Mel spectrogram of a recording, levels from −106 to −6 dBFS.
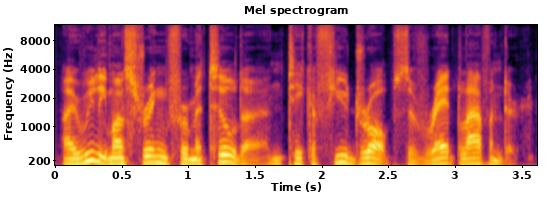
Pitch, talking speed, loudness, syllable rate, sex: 120 Hz, 230 wpm, -16 LUFS, 5.5 syllables/s, male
